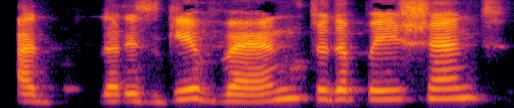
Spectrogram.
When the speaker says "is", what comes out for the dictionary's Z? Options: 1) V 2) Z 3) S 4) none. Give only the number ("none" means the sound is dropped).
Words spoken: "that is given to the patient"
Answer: 3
